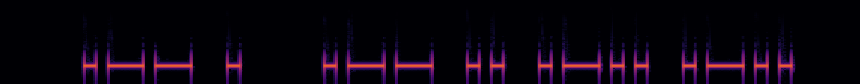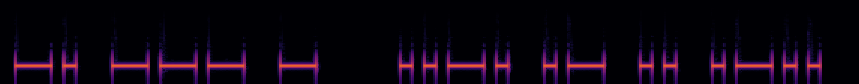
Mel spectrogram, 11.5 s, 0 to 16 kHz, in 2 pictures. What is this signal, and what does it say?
Morse code, heard as a keyed tone, about 15 wpm, 700 Hz. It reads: WE WILL NOT FAIL
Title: Sentences from Top 1100 Words 15wpm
